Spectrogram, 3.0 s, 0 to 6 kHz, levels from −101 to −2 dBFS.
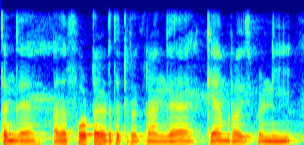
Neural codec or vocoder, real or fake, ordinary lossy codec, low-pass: none; real; none; 5.4 kHz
